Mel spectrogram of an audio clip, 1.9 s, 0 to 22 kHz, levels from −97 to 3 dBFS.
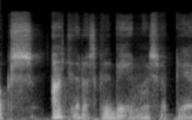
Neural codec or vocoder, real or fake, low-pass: codec, 44.1 kHz, 2.6 kbps, DAC; fake; 14.4 kHz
